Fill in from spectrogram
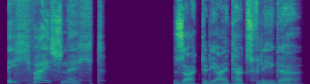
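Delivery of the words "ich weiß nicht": high, slow, airy mayfly voice; dreamy mayfly. A narrator's reading. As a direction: drift the words like a carefree mayfly.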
